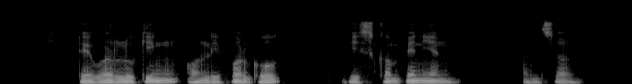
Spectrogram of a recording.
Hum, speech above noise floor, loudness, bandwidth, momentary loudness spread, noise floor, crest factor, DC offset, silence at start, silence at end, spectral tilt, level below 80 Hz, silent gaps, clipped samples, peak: none; 54 dB; -33 LUFS; 8 kHz; 11 LU; -85 dBFS; 18 dB; under 0.1%; 0.8 s; 0.5 s; -7 dB/octave; -58 dBFS; none; under 0.1%; -16 dBFS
